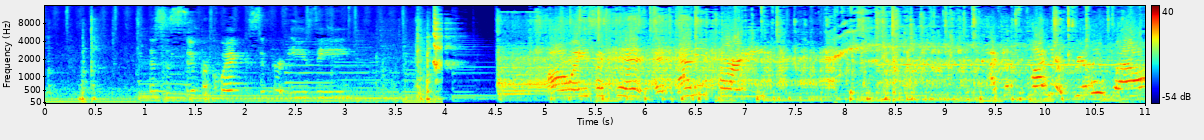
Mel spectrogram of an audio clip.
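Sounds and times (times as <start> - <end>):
stand mixer motor humming: 4.6 - 11.0.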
